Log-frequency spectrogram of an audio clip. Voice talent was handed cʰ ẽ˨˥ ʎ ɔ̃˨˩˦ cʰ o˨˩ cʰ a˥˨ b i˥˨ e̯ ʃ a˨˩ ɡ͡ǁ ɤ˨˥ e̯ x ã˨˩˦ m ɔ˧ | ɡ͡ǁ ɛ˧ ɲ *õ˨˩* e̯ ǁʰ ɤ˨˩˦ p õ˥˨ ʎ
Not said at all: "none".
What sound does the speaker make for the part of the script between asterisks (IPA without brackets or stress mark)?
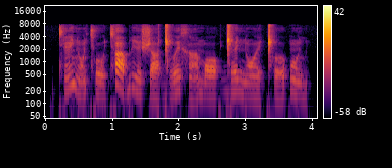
ɔ̃˨˩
